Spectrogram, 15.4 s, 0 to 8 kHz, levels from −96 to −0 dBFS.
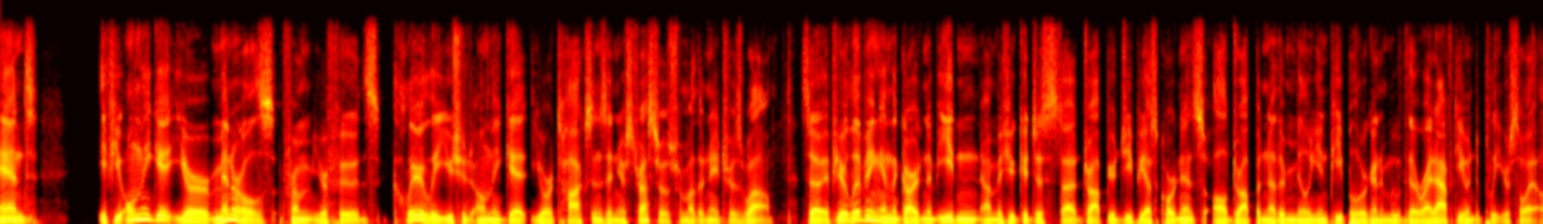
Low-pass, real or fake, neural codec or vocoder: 7.2 kHz; real; none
